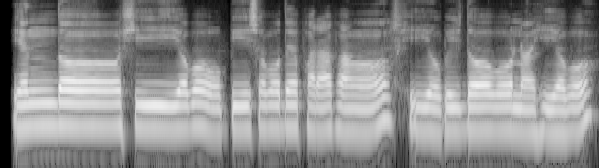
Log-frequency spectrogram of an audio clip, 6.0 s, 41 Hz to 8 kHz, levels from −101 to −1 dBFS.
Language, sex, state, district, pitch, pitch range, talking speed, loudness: Chakma, male, Tripura, Dhalai, 145 Hz, 140-155 Hz, 140 wpm, -16 LUFS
